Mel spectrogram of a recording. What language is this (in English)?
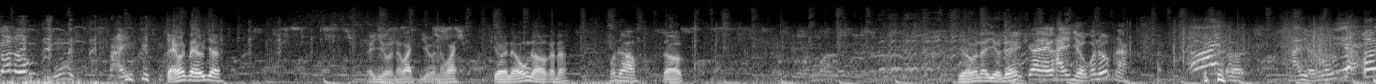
Vietnamese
